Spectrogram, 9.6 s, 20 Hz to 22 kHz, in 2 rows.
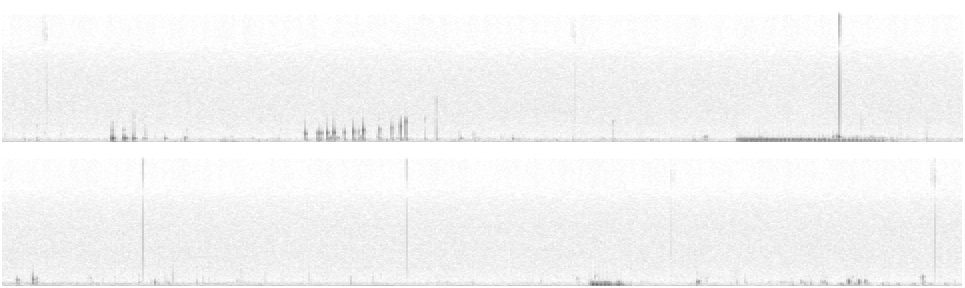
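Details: Loud gurgling, rumbling stomach growls with a sustained growl, after eating almost nothing for 24 hours, then drinking lots of water and lying on the side; hunger borborygmi.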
